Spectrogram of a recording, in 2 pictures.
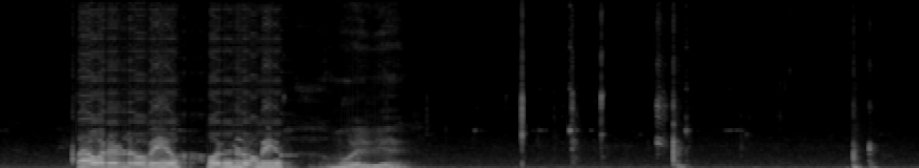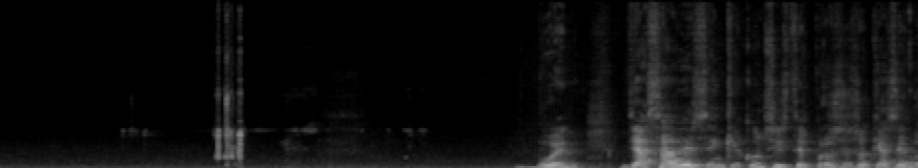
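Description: An older man talks calmly over an online call.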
